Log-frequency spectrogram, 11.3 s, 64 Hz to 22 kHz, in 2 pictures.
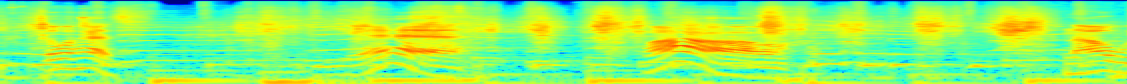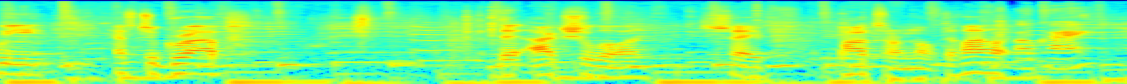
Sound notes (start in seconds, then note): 0.9 scraping sound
